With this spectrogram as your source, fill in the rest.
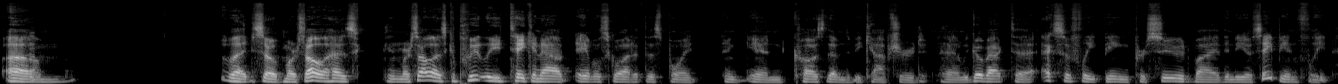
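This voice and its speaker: A man's voice: medium pitch, a little slow. Laughing male podcast host. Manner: laughs often, recaps with playful asides. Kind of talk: casual podcast chat recapping a cartoon.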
